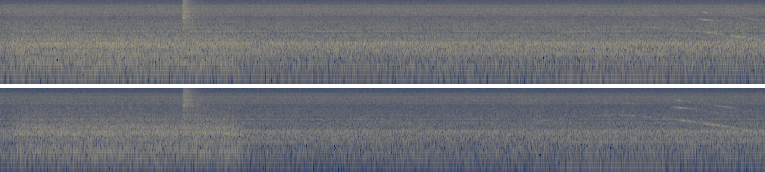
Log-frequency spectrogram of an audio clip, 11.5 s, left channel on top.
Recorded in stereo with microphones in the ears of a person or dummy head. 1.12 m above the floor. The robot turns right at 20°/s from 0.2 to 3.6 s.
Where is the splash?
35° left (ahead or behind), 1.4 m; by 2.9 s 40° left (ahead or behind), 1.4 m.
